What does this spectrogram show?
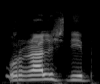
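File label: "urralishdu" plural, Archi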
